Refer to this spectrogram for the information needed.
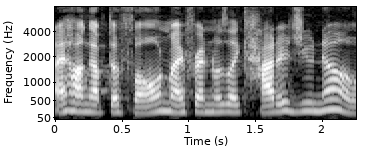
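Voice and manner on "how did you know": normal talking voice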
